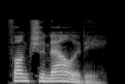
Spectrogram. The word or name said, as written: functionality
